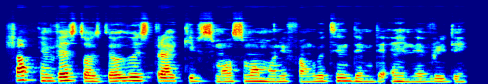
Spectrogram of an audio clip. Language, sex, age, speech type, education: Nigerian Pidgin, male, 15-29, spontaneous, secondary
